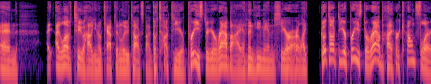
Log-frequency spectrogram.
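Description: Lively in intonation, a man with an ordinary speaking voice and medium pitch moves at a fairly quick pace in a dry, close sound with no echo and a quiet background. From US Midwest, St. Louis, Missouri. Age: 40s. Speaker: podcast host. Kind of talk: casual solo podcast monologue.

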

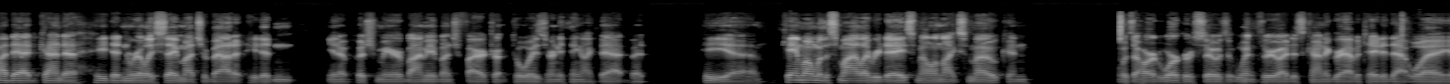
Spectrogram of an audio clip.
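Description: Over a quiet background, a man with an American accent talks at a fairly quick pace, his very deep, low pitch carrying a bright, sharp tone and monotone, flat intonation. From Kansas, US Midwest. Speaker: firefighter and rescue instructor. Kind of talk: casual interview chat.

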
